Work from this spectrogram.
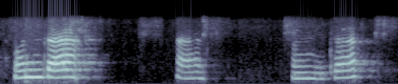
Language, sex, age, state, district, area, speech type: Nepali, female, 45-60, West Bengal, Kalimpong, rural, conversation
